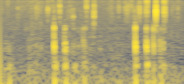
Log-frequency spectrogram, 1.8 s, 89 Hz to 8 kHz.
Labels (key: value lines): label: biophony, knock
recorder: SoundTrap 300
